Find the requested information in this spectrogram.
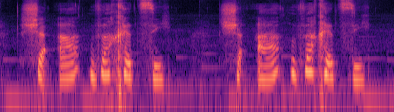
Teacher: So you'll see that there's a stress point on chetzi. It's rapidly spoken.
